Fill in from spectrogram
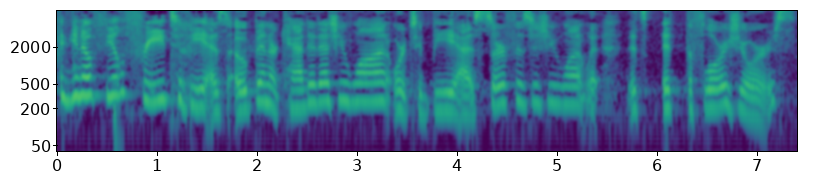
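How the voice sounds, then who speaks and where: A woman's voice: fairly high pitch, animated, moderate pace, few pauses. A woman hosting a book club event, inviting people up to share in an informal, open way. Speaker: event host. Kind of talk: facilitating discussion.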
